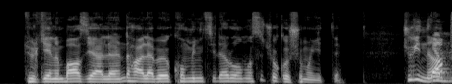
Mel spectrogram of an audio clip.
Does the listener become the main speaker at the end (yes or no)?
no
